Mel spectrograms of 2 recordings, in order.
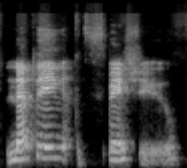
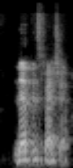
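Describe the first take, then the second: First: Drawn out slowly with a lifting end; slow dismissive. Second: Said in the usual way. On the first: Shown as a demonstration. To Sequoia, shrugging it off slowly. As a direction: stretch it out, unimpressed.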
